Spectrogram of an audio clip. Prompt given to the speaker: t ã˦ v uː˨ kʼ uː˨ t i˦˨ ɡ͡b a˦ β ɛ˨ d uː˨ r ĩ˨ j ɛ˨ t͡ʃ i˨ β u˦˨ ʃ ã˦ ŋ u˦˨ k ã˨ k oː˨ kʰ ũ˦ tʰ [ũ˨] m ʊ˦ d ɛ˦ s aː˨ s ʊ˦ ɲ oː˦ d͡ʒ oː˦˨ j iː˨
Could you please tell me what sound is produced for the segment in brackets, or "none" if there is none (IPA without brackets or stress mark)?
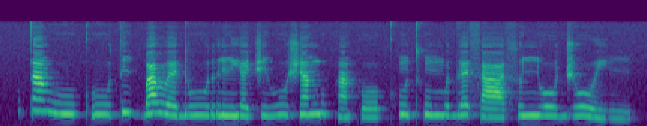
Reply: ũ˦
